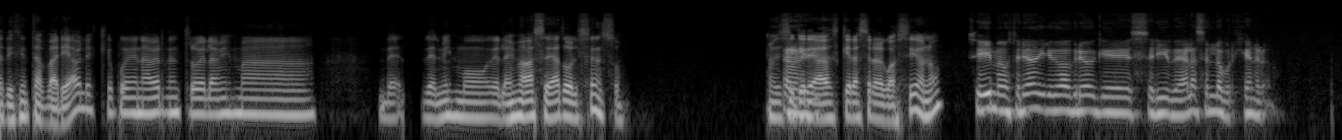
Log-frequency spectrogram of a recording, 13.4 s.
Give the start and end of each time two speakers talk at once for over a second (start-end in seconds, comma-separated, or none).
none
